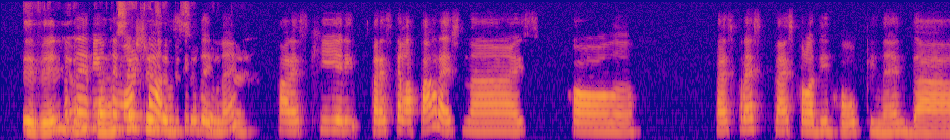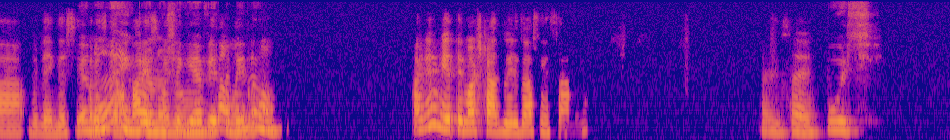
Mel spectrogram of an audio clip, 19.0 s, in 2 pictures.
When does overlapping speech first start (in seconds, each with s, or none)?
0.7 s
